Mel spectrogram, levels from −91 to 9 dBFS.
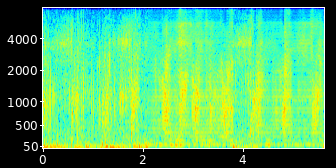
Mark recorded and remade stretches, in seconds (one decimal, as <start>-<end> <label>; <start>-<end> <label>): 0.0-2.1 recorded; 2.1-3.8 remade; 3.8-4.3 recorded; 4.3-5.6 remade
